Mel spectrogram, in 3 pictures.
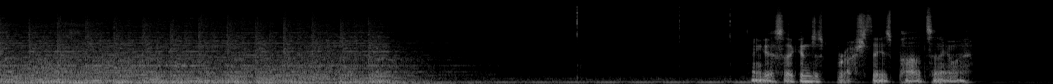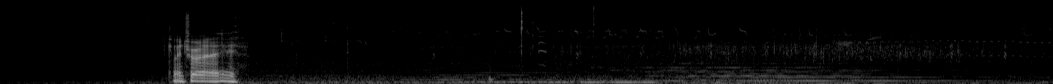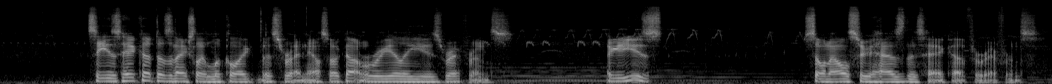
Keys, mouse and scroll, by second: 6.8 alt+middle click, 11.8 click, 16.1 alt+scroll up 1, 16.4 alt+click, 17.6-21.4 alt+drag, 24.1-31.5 alt+drag.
